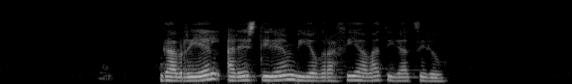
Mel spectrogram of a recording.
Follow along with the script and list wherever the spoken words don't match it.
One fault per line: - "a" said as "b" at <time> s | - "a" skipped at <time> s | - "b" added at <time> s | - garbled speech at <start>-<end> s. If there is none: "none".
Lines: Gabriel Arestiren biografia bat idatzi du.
none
